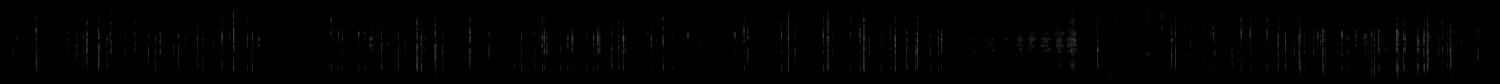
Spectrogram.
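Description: Long nails rapidly tap and scratch the printed face of a small, long, hollow cardboard Armocromia box. The result is a dense, quiet stream of crisp, dry clicks and scrapes, bright and papery with almost no low end, each sound dying out almost instantly.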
